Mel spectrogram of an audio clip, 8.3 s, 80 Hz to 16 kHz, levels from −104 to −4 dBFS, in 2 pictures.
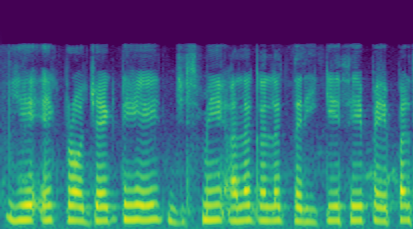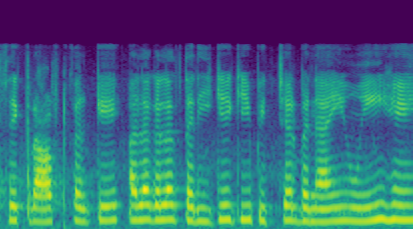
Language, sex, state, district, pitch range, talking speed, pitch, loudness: Hindi, female, Bihar, Jahanabad, 215-230 Hz, 140 wpm, 225 Hz, -16 LUFS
